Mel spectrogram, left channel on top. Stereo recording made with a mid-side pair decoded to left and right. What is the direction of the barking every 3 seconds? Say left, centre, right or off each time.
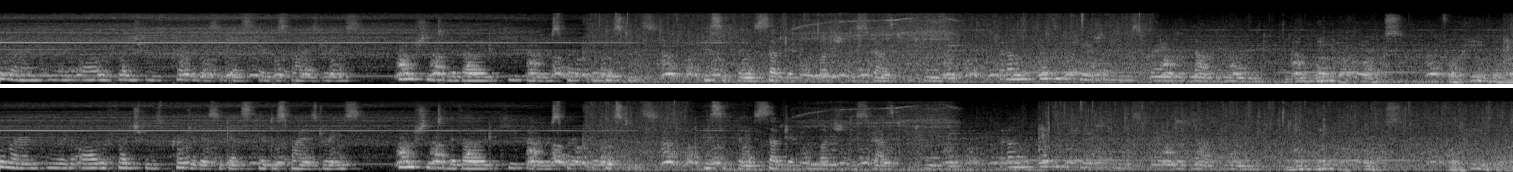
left, centre, centre, left, left.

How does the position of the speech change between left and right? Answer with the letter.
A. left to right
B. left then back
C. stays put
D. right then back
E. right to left
E.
